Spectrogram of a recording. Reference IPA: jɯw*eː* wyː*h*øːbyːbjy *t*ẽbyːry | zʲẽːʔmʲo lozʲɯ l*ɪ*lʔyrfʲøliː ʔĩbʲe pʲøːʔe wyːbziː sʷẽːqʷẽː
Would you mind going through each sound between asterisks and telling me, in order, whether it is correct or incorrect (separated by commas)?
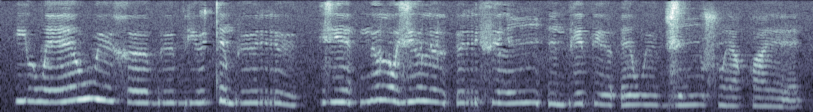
correct, incorrect, correct, incorrect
